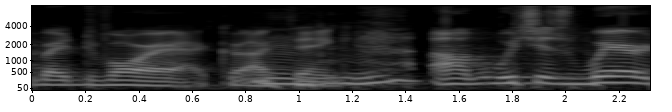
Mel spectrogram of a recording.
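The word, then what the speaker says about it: Dvořák: It's Dvorak. Are these classical musical references that I don't understand? How do you say Dvorak? Dvorak.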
